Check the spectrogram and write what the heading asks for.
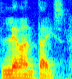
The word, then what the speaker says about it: levantáis: Okay, os levantáis. A quick little tip. When we are using vosotros in Spanish, levantáis, my tip is to pronounce ice, okay, like hielo in Spanish. Ice, like a cube of ice, okay, what you put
